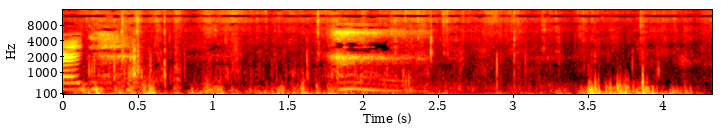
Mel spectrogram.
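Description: Footsteps on snow and trampled hay among a herd of beef cattle, with a short low call that falls in pitch about two seconds in and a few dull knocks near the end.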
